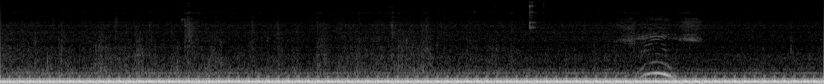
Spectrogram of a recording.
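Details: 2015 Nissan 370Z after front-end collision and frame repair, idling after its cold start: steady, even idle with smooth low pulse, no knocks or ticks; running good, healthy.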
